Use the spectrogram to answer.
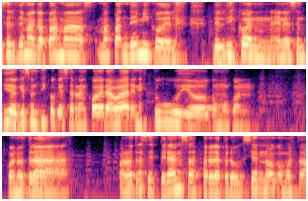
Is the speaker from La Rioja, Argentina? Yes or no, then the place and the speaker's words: no; Misiones, Argentina; había contado ahí el compa Juanba, que soy de Misiones, y es así, soy de Misiones y ahora estoy en Misiones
